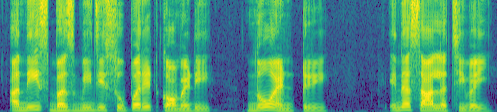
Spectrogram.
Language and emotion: Sindhi, neutral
